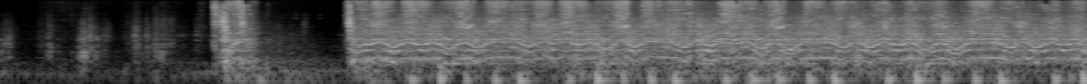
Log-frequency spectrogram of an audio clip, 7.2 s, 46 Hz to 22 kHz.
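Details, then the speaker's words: Chevrolet C10 on a first start attempt after a battery cable cleaning: the starter cranks with a steady, dry, screechy chugging rhythm and it never fires, even with fuel dumped in. Owner suspects no spark, cause unconfirmed. Crank, no start. "It sure sounds dry though. You hear it just screechy, screechy, screechy, and dumping fuel down it doesn't help."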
